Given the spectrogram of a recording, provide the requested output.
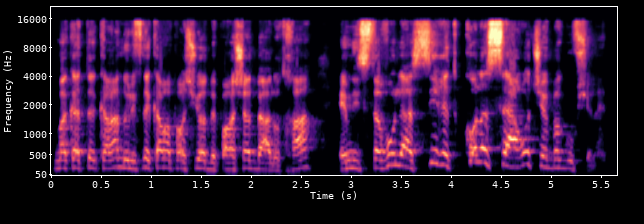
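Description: A rabbi with a high, gravelly, slightly rough voice gives his weekly Torah lesson. He tells it like a lively storyteller and keeps tossing rhetorical questions at his listeners.

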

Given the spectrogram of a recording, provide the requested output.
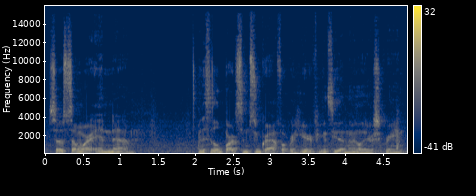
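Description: A man's voice: lowish voice, flat delivery, quick pace, slight background noise. A man in his thirties, a real estate agent, giving a casual screen-share market update, thinking aloud with fillers and self-corrections.

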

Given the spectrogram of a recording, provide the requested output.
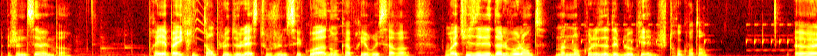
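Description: Each new find gets an excited exclamation from this let's play host, who comments casually on his gameplay in a mid-range voice. He chats and thinks aloud, often slipping in "hein" and "euh."

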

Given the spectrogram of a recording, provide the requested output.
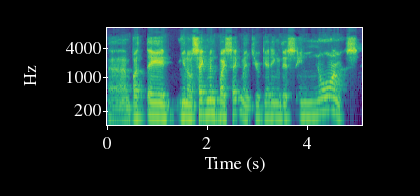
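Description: Slow and a little high, with vocal fry and a slightly mellow quality, an older Kenyan man who first spoke Czech talks as a guest in a video call interview, hesitating and restarting repeatedly. A webcam in a small room at home captures him, and the audio is dull.

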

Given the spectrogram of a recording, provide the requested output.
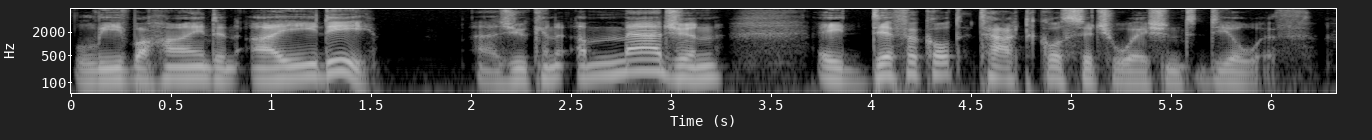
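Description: Lively, dry-sounding male podcast host. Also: mid-range voice, normal speed, no room sound. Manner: swears casually, lively delivery. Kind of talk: casual interview chat. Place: small studio with curtained walls. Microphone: studio mic on boom arm, headphones.

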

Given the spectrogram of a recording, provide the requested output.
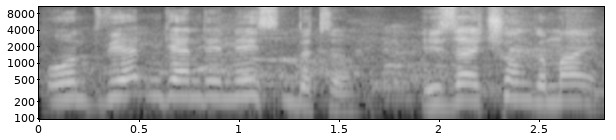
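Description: A man in his thirties runs a street dating game in a busy underground station, a handheld mic in his hand. A clear crowd chatters around him and music plays underneath. He keeps things brisk and joking. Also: sits high. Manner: brisk, counts down, jokes with contestants. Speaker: street interviewer. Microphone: handheld microphone. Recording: crowd noise and background music.

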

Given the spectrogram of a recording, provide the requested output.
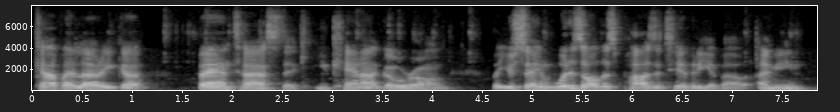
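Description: Speaking to camera from his sofa at home, a young channel host reviews coffee casually and eagerly, stumbling into restarts and fillers. His voice sits on the high side. The close webcam recording sounds muffled.

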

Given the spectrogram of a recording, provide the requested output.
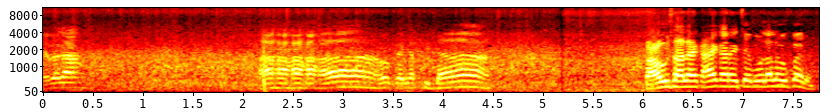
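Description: A high-pitched man chats excitedly to his viewers while filming on a handheld phone. He is outdoors in a village and calls out to his family as he goes. Heavy rain hisses loudly behind his voice. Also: unhurried, pauses often. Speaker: vlogger. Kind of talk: casual vlog narration to viewers. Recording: loud rain noise outdoors.

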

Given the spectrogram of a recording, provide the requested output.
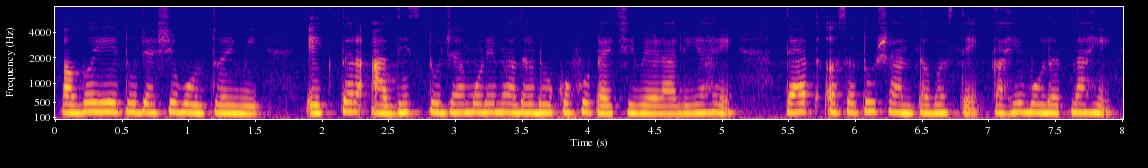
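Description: A woman's voice: a little high, flat delivery, moderate pace, mellow, lightly acted. A woman voicing an irritable young husband who talks curtly. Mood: irritated. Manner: curt, snapping. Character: young man, irritable short-tempered husband.

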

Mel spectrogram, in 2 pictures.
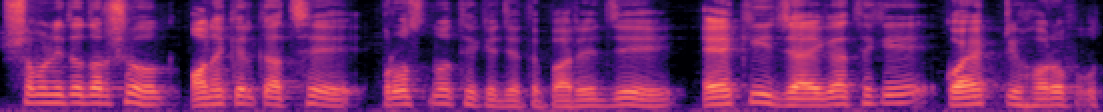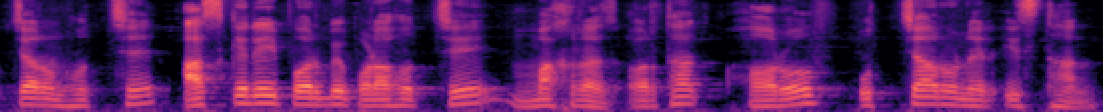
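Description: A man teaching Quran reading, explaining letter sounds patiently and slowly stretching out each letter as a drill. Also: medium pitch, a little mellow. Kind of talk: recorded lesson on letter pronunciation.

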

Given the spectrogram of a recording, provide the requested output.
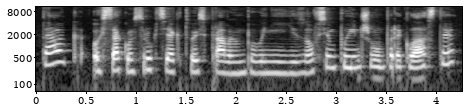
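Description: Woman language tutor, patient explainer, repeats key words, slow deliberate example phrases. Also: fairly high pitch, animated, vocal fry, a little mellow. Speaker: Polish language teacher. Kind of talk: online language lesson.

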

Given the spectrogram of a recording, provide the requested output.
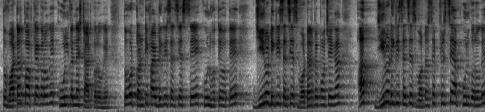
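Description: Speaking with an Indian accent, a male engineering lecturer whose notably high voice has a darkish tone gives an explanatory lecture to exam students. His style is didactic, moving point by point and frequently making sure everyone keeps up.

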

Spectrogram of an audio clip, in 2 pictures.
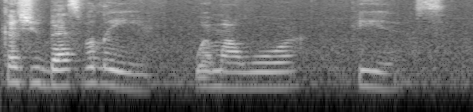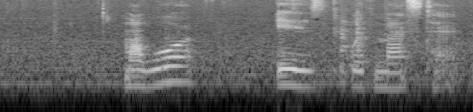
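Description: With a lowish, gravelly voice, a middle-aged woman speaks slowly and with fairly even intonation as she chats candidly to camera while cooking. She vlogs from her home kitchen and comes across blunt and emphatic. It's a rough recording with noticeable background noise.

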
